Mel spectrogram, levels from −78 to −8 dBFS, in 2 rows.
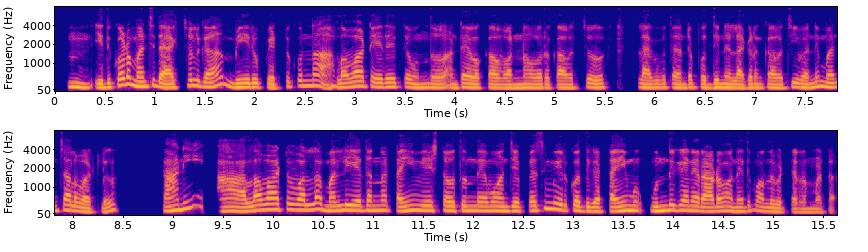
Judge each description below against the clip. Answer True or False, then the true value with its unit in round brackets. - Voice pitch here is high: False (150 Hz)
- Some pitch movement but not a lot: True (4.8 semitones)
